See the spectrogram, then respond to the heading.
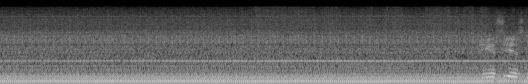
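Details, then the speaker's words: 1996 Toyota Camry, just restarted after thermostat work while chasing an overheating issue that mechanics couldn't find: steady idle with a quick, sharp ticking puff over the engine note, an exhaust leak near the manifold. "as you can hear we got the uh exhaust leak"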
